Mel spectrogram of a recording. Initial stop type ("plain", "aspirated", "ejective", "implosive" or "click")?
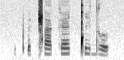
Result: ejective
